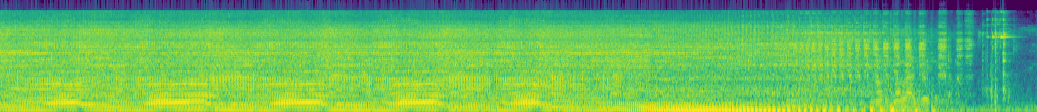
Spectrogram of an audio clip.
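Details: First-generation Honda Revo carbureted motorcycle that died when throttled, after cleaning a clogged carburetor jet: engine blips up and down cleanly without stumbling, then returns and shuts off; carburetion now fine.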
